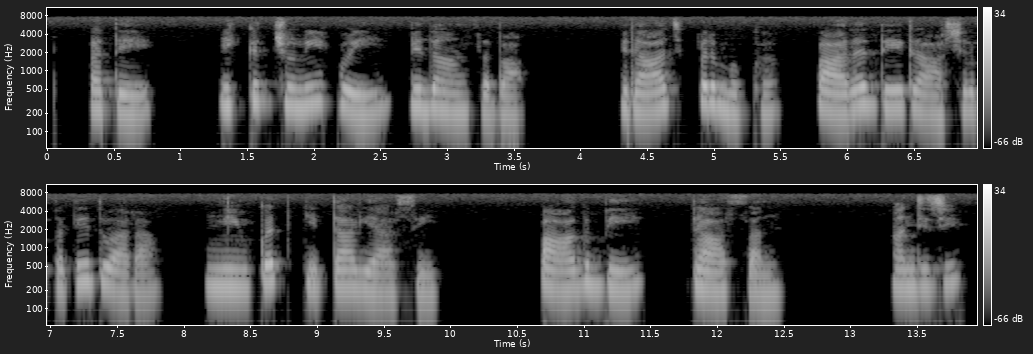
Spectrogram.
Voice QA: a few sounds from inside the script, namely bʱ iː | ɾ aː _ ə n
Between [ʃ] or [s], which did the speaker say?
s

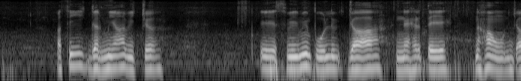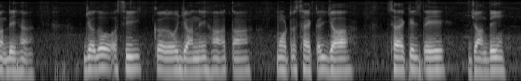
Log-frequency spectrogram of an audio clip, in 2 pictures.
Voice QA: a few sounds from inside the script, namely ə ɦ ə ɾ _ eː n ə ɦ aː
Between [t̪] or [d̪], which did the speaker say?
t̪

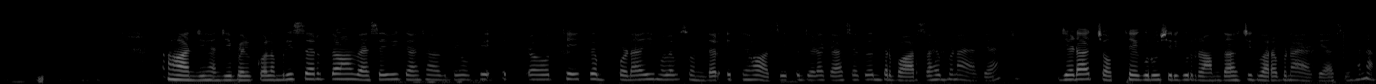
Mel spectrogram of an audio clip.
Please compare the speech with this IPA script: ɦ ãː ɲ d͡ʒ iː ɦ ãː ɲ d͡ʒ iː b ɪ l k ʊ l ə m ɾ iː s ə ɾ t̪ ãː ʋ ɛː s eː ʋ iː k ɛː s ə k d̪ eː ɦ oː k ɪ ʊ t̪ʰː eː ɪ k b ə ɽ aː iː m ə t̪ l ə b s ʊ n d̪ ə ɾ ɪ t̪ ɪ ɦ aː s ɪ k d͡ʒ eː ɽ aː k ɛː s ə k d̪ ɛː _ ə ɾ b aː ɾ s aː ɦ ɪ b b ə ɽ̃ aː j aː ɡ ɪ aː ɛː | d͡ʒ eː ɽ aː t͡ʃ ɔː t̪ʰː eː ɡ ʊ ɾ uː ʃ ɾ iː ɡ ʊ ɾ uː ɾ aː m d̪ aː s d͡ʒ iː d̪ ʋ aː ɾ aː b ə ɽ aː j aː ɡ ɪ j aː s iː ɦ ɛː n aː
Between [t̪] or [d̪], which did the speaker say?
d̪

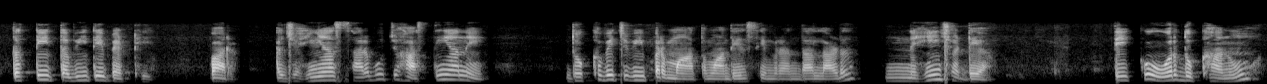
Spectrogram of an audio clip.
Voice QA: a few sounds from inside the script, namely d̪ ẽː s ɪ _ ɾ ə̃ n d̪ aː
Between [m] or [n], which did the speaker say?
m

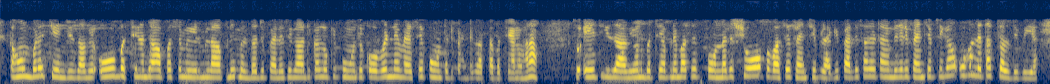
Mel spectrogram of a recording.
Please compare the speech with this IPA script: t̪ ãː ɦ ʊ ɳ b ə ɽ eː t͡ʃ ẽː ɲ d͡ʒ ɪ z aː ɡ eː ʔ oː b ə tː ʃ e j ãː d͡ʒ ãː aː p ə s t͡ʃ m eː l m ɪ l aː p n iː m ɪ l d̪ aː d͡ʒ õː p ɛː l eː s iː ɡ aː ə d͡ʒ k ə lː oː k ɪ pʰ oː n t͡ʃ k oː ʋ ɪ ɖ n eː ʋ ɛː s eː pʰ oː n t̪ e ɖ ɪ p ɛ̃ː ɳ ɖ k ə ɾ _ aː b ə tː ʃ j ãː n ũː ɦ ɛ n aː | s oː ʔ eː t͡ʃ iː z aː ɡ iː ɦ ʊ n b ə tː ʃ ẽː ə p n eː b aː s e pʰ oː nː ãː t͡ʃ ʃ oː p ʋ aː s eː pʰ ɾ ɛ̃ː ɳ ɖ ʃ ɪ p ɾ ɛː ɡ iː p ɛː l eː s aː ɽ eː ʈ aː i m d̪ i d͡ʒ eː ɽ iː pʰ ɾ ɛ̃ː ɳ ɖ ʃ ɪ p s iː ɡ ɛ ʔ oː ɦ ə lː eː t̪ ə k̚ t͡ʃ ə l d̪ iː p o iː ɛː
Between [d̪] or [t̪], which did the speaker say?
t̪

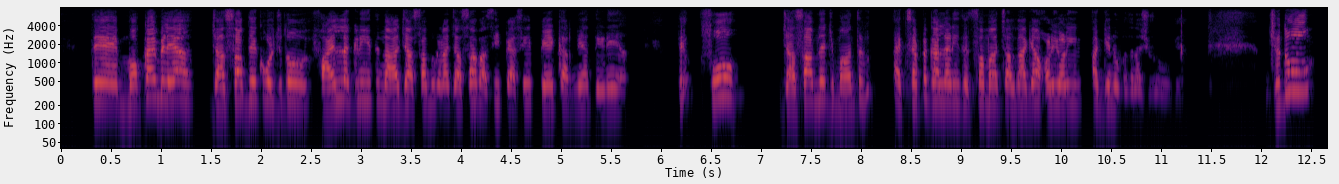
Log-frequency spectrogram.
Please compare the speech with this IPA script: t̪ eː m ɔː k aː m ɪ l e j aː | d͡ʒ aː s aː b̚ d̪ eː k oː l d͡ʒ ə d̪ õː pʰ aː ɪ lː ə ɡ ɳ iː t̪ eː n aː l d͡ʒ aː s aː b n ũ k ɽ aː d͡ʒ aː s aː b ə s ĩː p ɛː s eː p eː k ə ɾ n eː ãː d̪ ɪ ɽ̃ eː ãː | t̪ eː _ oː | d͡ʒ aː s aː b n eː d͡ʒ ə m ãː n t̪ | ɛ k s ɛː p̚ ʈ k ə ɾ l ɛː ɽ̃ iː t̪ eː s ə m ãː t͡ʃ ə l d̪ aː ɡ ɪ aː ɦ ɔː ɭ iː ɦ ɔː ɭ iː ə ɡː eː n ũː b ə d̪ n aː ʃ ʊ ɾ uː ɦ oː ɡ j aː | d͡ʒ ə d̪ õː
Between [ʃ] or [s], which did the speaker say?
s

